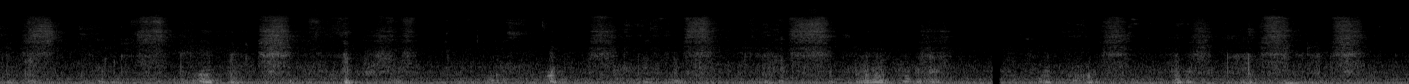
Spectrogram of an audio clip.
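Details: Slovenian French Bulldog pair Isa and Hugo, moving from fighting to sleeping and cuddling; loud, hissing snorts and wheezy breaths repeat roughly every second in a steady rhythm over low background rumble.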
